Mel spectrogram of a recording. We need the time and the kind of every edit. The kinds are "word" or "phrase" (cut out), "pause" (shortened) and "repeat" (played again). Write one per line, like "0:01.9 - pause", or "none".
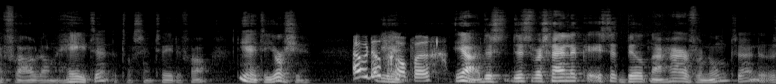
none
